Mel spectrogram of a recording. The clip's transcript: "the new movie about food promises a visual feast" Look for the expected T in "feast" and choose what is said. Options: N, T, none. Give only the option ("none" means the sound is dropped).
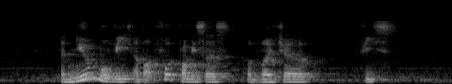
none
